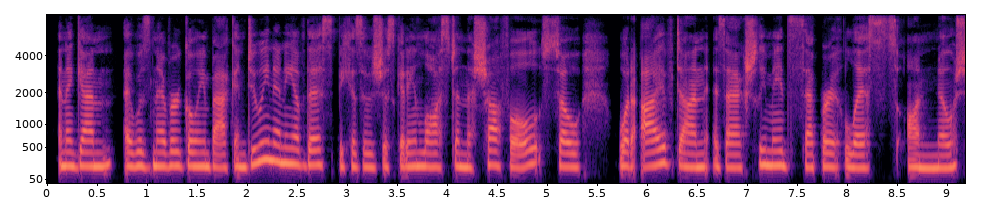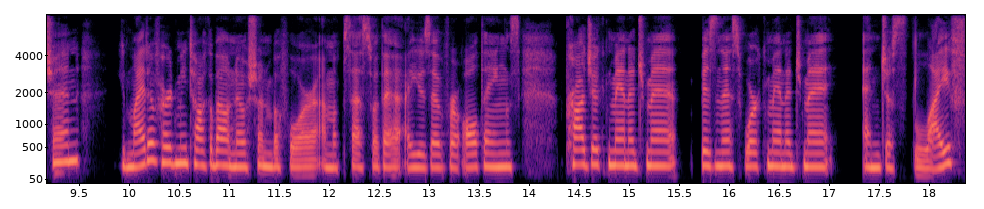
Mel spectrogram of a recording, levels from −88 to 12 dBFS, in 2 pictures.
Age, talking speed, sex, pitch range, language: 20-39, 195 wpm, female, 195-230 Hz, English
